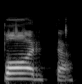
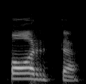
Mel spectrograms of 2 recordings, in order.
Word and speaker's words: porta: E aqui na capital, a gente tem a pronúncia do R mais parecida um pouquinho com os gaúchos por causa dos italianos. Então, eu falo porta, porta. Vocês veem que dá um grrr, porta.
